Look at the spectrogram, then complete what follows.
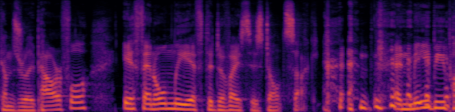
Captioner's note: chuckles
